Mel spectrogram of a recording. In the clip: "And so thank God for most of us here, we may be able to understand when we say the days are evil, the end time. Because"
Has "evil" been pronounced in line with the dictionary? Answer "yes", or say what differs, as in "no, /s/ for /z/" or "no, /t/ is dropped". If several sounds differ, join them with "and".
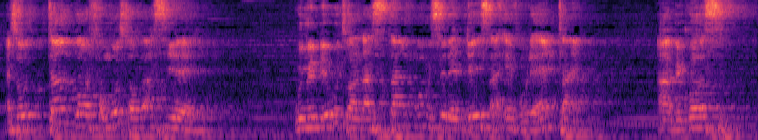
no, /f/ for /v/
